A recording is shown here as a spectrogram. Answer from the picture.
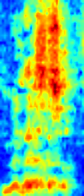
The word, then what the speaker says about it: Manasseh: Manasseh. Is that how you pronounce it? – Manasseh.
